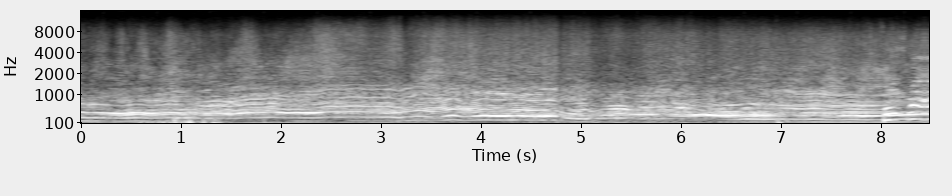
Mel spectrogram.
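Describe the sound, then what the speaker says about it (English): A sprint race car turns a qualifying lap at Attica, Ohio, its loud engine droning steadily and close, pitch rising and falling through the turns for the whole stretch, with faint talk beneath it. "Qualifying right now, the Bow Collision sponsored car number 62 from Bluffton."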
